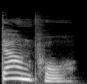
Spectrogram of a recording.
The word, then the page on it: downpour: British English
